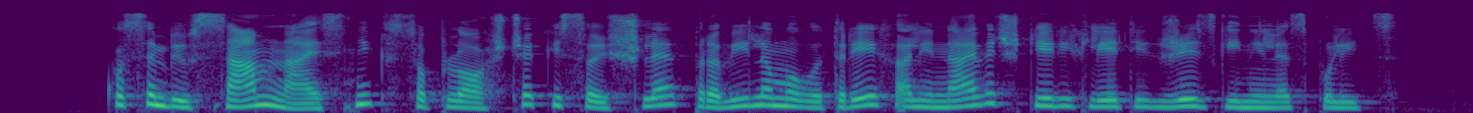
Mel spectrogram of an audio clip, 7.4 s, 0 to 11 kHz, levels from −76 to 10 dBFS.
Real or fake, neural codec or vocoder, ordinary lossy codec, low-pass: real; none; none; 7.2 kHz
